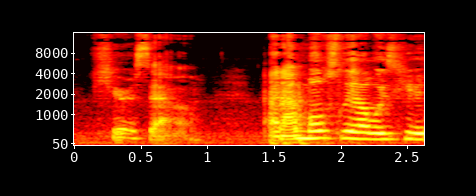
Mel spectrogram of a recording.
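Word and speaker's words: curaçao: your blue curacao now a lot of people like to call this karaka this is not karaka that word is pronounced curacao and i mostly always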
